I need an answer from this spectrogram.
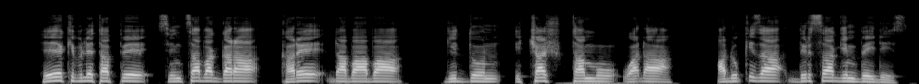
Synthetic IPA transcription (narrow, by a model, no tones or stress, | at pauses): heːkɪpɪlɛt̪ɐpːɛsɪnt͡sːɐbɐɡːɐɾɐ | kɐɾɛd̪ɐbaːbaː | ɡɪd̪ːɔnɪt͡ʃːɐʃt̪ɐmːʊwɐɗɐ | ɐd̪ʊkʼːɪzɐd̪ɪɾsɐɡɪmbɛjd̪ḛːs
